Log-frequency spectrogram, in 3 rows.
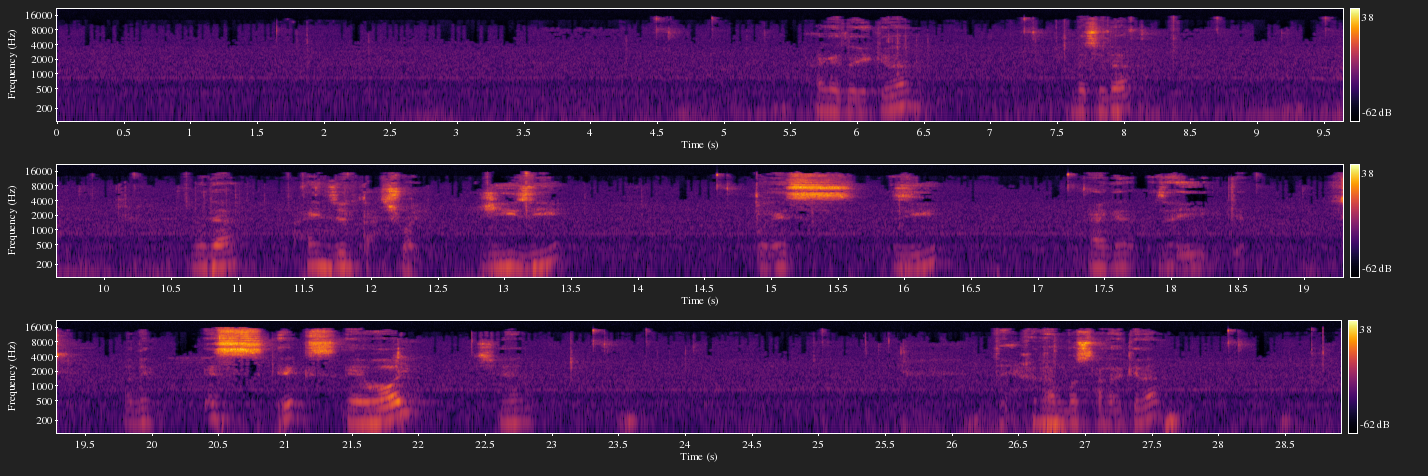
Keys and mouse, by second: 4.9-6.4 middle drag, 6.3 Tab, 7.0 Tab, 7.5 a, 8.7 click, 9.7 click, 10.1 middle click, 11.5-12.8 middle drag, 12.8 g, 15.3 s, 18.6-21.4 middle drag, 20.5 s, 23.4 Tab, 23.5-24.7 middle drag, 26.7 KP_1, 27.2 z.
